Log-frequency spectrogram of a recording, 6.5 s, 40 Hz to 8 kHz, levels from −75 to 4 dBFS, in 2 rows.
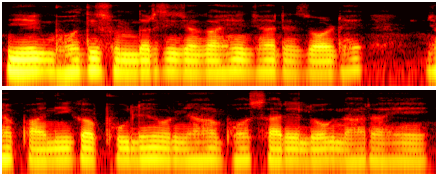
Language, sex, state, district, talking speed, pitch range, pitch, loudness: Hindi, male, Uttar Pradesh, Lalitpur, 200 wpm, 95-105 Hz, 100 Hz, -18 LUFS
